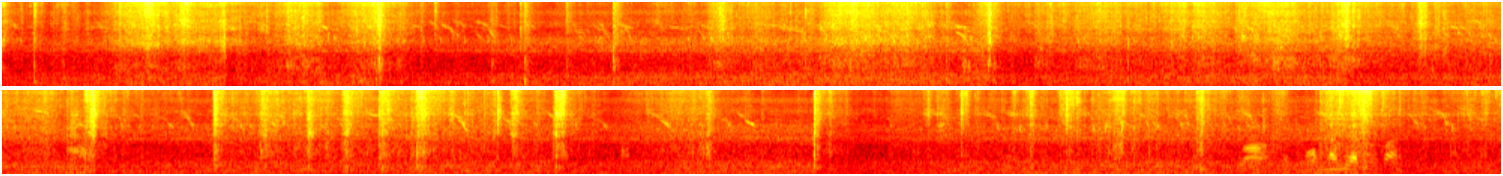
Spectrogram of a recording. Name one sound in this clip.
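Sugarcane stalks are chopped with sharp knocks.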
